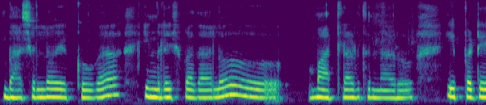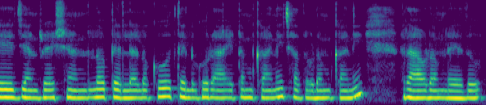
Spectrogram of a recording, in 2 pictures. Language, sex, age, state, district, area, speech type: Telugu, female, 18-30, Andhra Pradesh, Anakapalli, rural, spontaneous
